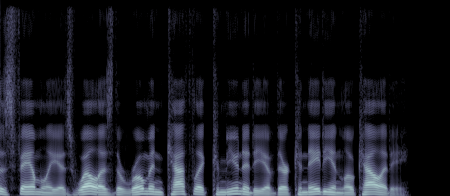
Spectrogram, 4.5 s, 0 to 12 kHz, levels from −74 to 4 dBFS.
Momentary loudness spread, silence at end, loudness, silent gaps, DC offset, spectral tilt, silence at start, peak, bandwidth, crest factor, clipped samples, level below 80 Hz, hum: 6 LU; 0.45 s; -22 LUFS; none; under 0.1%; -6.5 dB/octave; 0 s; -4 dBFS; 12 kHz; 18 dB; under 0.1%; -60 dBFS; none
